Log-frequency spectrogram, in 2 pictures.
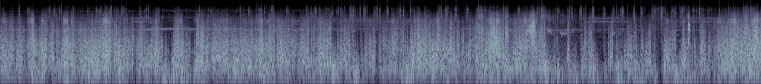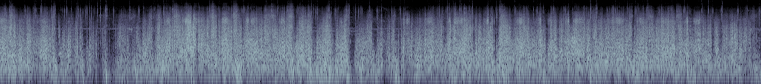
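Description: Wind buffeting the microphone of a camera carried high on a kite, in gusts that swell and ease, with rapid, uneven knocking and rattling throughout.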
